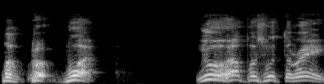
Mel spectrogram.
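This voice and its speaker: Doing a put-on character voice, a man speaks very slowly in a raspy, high tone. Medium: actual play.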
